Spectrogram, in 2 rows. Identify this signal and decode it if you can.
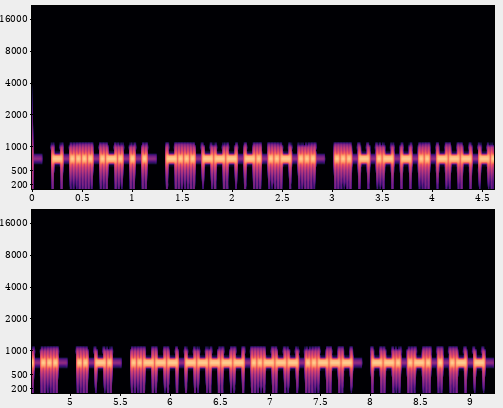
Morse code, heard as a keyed tone, about 40 wpm, 750 Hz. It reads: THREE BONUS STATIONS IN 2022 GREAT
